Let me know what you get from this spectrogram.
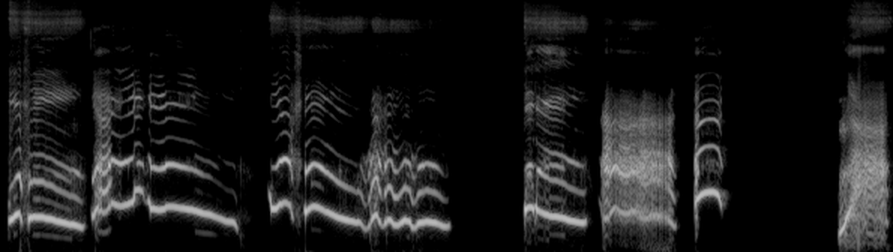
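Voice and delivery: very high loud woohoos and yells; wild whoops. Real, not acted. Streamer celebrating loud enough to worry headphone users, wild whooping. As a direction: whoop and shriek with glee. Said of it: "Was I too loud".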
